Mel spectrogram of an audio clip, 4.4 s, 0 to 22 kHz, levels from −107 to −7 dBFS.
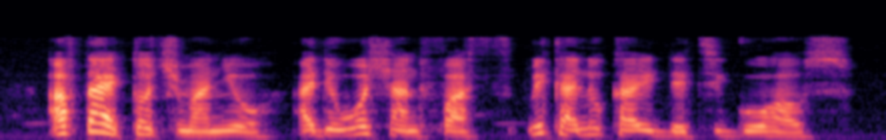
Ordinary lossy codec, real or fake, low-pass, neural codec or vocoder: AAC, 64 kbps; real; 7.2 kHz; none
